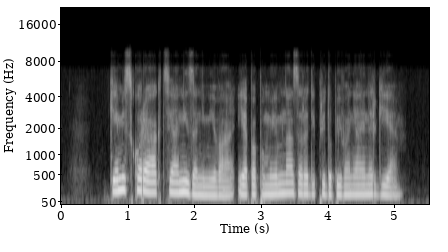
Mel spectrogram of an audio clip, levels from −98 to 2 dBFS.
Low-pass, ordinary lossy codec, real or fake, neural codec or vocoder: 7.2 kHz; Opus, 16 kbps; real; none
